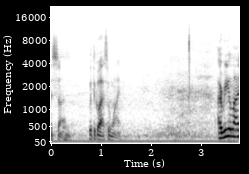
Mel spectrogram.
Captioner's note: laughter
